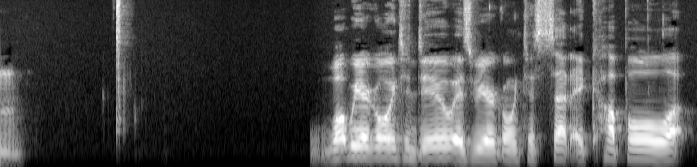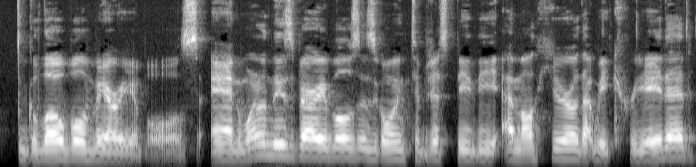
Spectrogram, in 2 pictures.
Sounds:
Speech

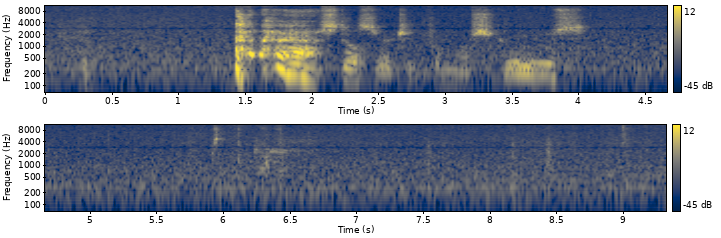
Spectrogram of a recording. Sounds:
inside a small room, Speech

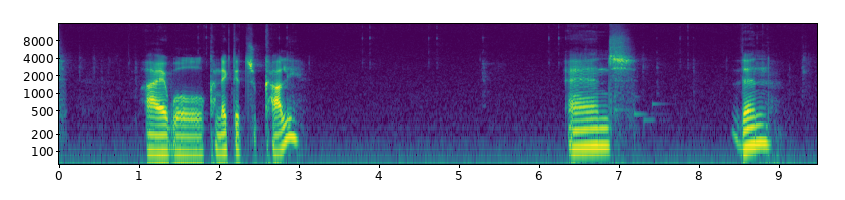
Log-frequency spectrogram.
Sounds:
Speech

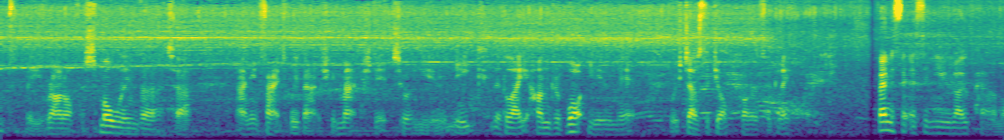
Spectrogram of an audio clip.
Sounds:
Speech

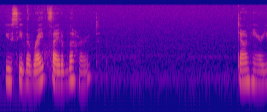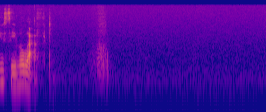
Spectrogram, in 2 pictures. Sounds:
Speech

